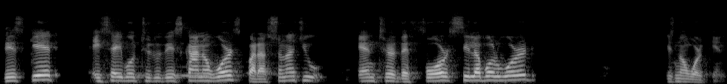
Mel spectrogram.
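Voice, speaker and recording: A man's voice: a little high, unhurried. A middle-aged man, a school leader, explaining things to parents and repeating his points in two languages. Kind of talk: bilingual presentation to parents.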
